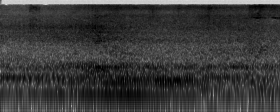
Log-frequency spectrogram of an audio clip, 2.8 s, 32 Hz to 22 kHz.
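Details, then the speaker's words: Vehicle with a single 12V battery, tested okay (owner calls it two years old): low, labored cranking drone that never speeds up or catches. Starter struggles to turn; engine fails to start. "Ayan guys ayaw umstart. Parang hirap umikot starter."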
